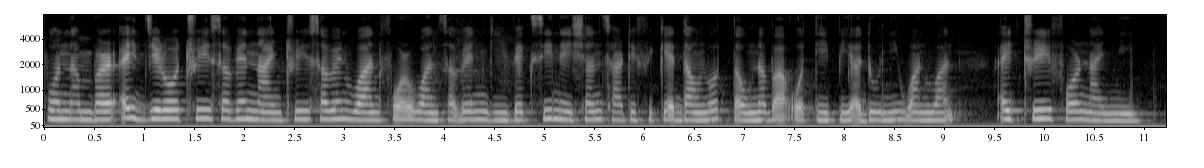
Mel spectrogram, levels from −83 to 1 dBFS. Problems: background sounds at intervals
